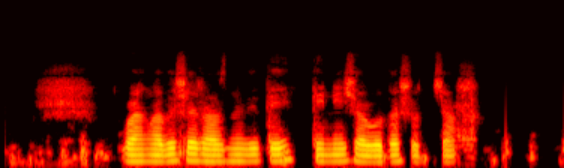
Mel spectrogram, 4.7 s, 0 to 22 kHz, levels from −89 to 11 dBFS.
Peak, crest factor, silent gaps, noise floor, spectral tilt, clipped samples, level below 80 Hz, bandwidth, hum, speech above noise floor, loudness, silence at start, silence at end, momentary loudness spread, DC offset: -4 dBFS; 18 dB; none; -46 dBFS; -9.5 dB/octave; under 0.1%; -58 dBFS; 6.2 kHz; none; 23 dB; -23 LUFS; 0.1 s; 0.25 s; 19 LU; under 0.1%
